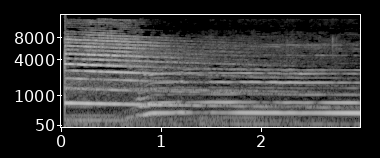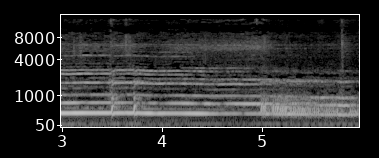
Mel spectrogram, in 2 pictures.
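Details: Dog howling in a way that sounds like a fire truck siren; one long sustained howl that swoops up early, then holds a steady wailing tone for several seconds with brief rough breaks near the end.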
